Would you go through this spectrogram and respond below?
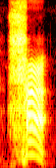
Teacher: উভয়টি হলকের শুরু থেকে উচ্চারণ করে। অথচ এই হাটি হলকের মাঝখান থেকে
